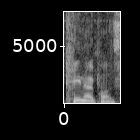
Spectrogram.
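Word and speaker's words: chenopods: of it one percent is called kinopods looks like it's spelled Chino pods c-h-e-n-o pods but it's actually spent cleanup Kino pods and that's everything in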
